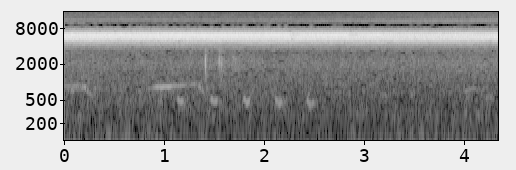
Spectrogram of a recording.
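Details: ['Cricket producing its chirp by rubbing its wings together, heard as a continuous piercing high trill, with a few soft low chirping notes from another creature briefly underneath.']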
